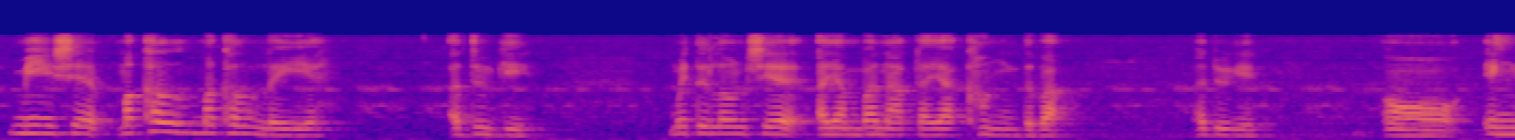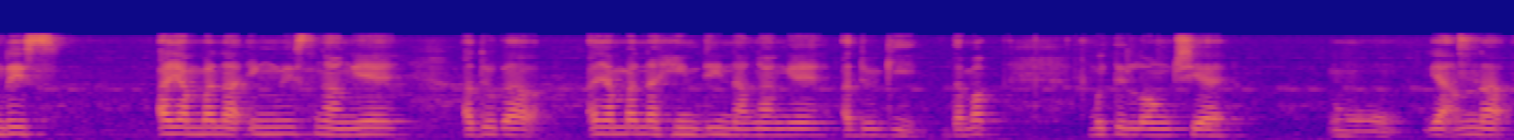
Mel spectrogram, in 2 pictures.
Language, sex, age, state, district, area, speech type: Manipuri, female, 45-60, Manipur, Senapati, rural, spontaneous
